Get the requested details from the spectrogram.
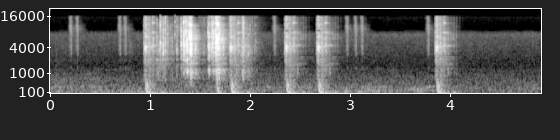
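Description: Sharp menu clicks sound as items are bought.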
